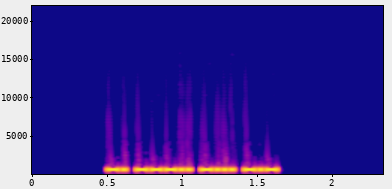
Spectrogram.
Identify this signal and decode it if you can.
Morse code, heard as a keyed tone, about 46 wpm, 700 Hz. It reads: N8BK
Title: USA Call Signs - 4 Characters - 3x Character Spacing - 50wpm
